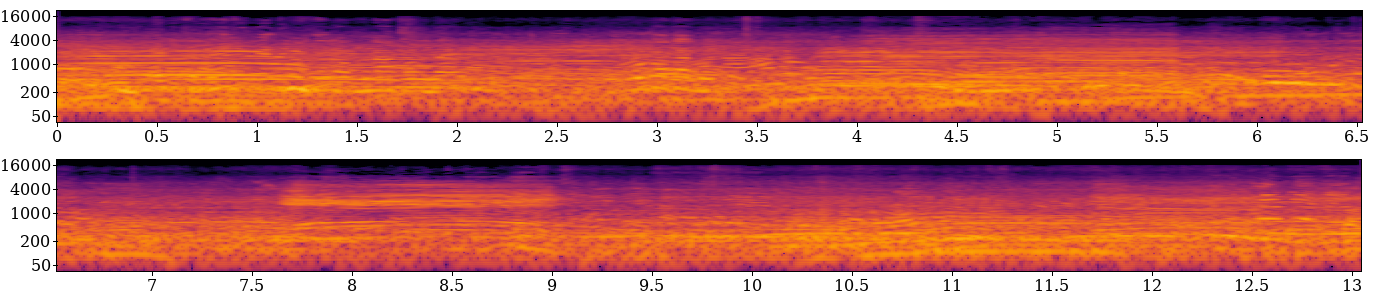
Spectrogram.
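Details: Cows and calves, local and foreign types, at a crowded village cattle market in Bangladesh; many deep, drawn-out moos overlap continuously, some rising then falling, with a brief burst of people talking and faint background music.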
